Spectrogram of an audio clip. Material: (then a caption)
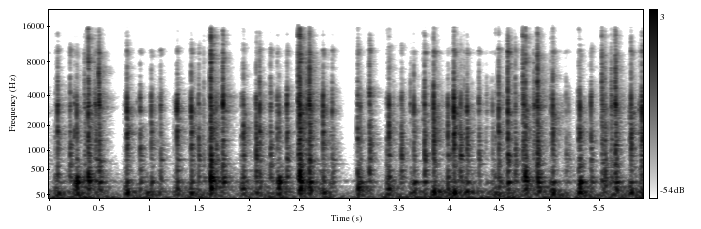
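Plastic. Both hands type with their fingertips on a small white 66-key mechanical keyboard with Gateron Brown switches, white plastic keycaps, a hollow case and pink underglow, resting on a white desk. Rapid, uneven key taps blend into a steady stream of short, bright clacks over a hollow low thump. Each tap dies away almost at once.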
